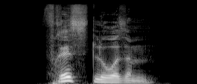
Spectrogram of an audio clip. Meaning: strong dative masculine/neuter singular of fristlos
- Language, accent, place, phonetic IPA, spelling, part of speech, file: German, Germany, Berlin, [ˈfʁɪstloːzm̩], fristlosem, adjective, De-fristlosem.ogg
